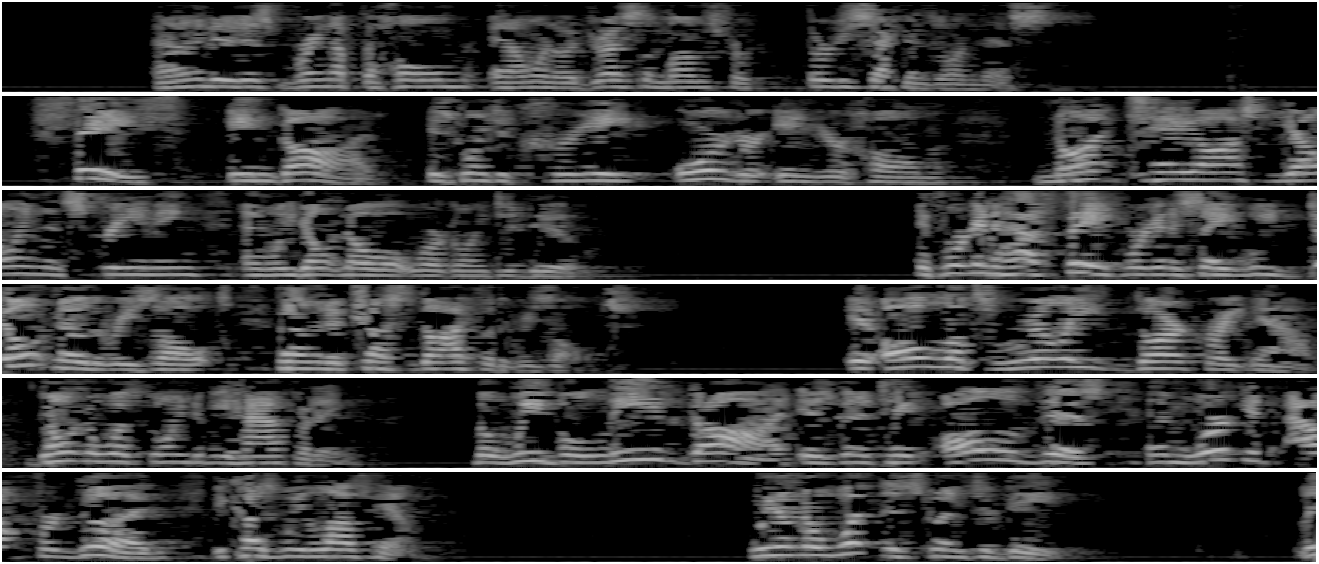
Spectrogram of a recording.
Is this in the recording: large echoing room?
yes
